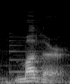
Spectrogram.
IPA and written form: ˈmʌð.ɚ (mother)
